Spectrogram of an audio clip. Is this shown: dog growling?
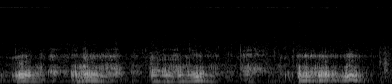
yes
